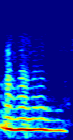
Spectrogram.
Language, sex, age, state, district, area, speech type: Kashmiri, female, 30-45, Jammu and Kashmir, Kulgam, rural, conversation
